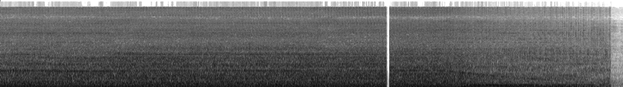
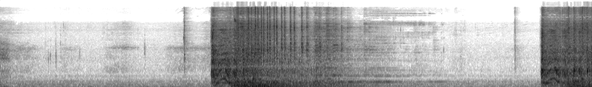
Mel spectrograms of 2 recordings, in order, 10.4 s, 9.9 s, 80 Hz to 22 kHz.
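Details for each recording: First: Cummins Onan Marquis Gold 5500-watt RV generator, revived after sitting about 20 years, after recharging jump pack/battery: fires and settles into a steady even drone with no hunting or misses, runs smoothly, then shuts down. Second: Cummins Onan Marquis Gold 5500-watt RV generator, sitting about 20 years, on a nearly dead jump pack: cranking bursts fade over seconds, turns over weakly and won't catch; blinking code the owner believes is low voltage.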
